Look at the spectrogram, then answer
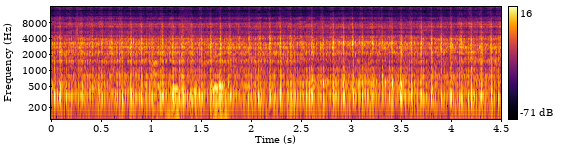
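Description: The vintage mode on an Ola electric scooter running Move OS 3.0 plays a simulated old-scooter engine sound, a steady, buzzing, idling putter that stays close and loud throughout, while someone speaks briefly over it.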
